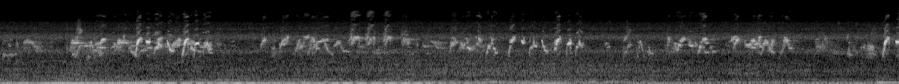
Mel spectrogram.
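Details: Male red-whiskered bulbul singing, stimulated by a female during song training: scattered rapid chirping, warbled phrases recurring across the recording, some louder accented notes near the start and end, low hum beneath.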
